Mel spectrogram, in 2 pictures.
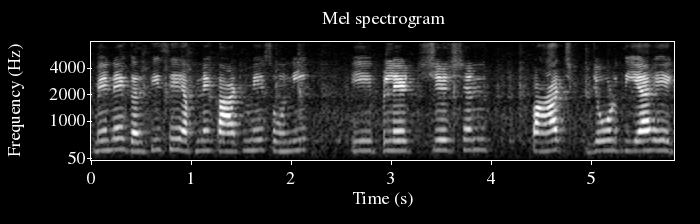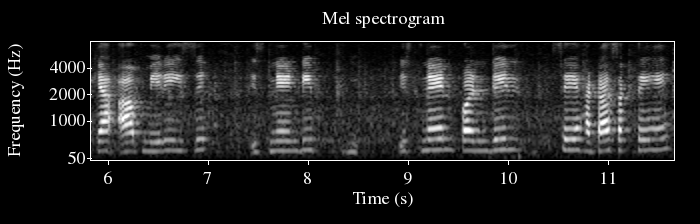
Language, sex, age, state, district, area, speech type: Hindi, female, 60+, Madhya Pradesh, Harda, urban, read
